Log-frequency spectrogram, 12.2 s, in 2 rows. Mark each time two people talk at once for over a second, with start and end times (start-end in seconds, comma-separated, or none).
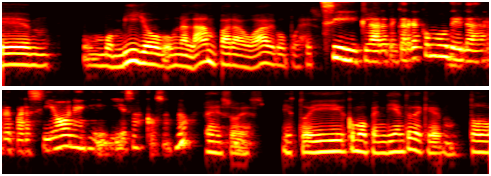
none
